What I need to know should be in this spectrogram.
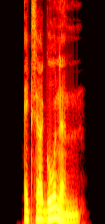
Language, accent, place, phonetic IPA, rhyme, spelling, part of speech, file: German, Germany, Berlin, [ɛksɛʁˈɡoːnəm], -oːnəm, exergonem, adjective, De-exergonem.ogg
- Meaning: strong dative masculine/neuter singular of exergon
